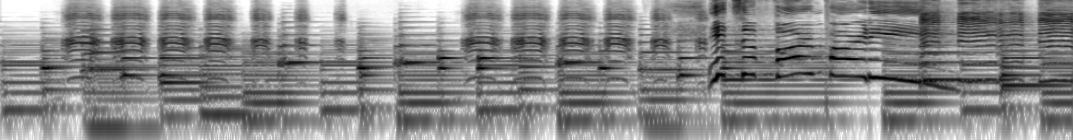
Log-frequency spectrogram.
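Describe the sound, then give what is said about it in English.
A run of loud, nasal duck quacks in quick rhythmic bursts from a little duck waddling over to a pond on a farm, sounding cartoonish over a sustained musical backing, ending in a longer drawn-out squawk. “Oh, and there's a little duck, and he's waddling over to the pond. I bet he makes cute little duck noises.”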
